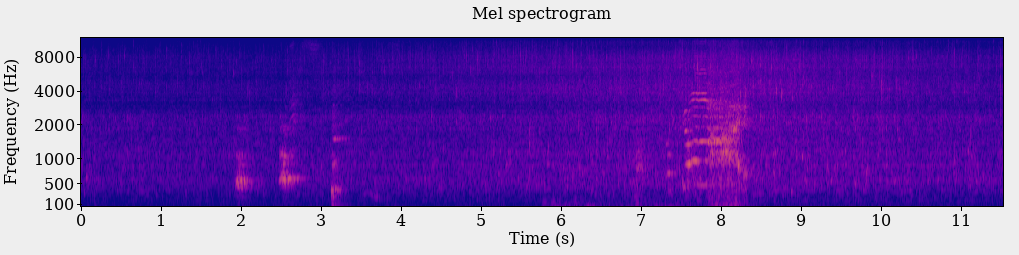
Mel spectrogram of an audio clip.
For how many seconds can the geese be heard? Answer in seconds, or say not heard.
not heard.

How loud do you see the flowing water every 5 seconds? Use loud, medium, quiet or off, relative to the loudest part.
medium, loud, loud.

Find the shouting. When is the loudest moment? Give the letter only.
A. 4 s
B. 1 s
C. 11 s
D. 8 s
D.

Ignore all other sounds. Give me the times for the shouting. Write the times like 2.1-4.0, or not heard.
2.5-4.0, 7.3-8.3.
